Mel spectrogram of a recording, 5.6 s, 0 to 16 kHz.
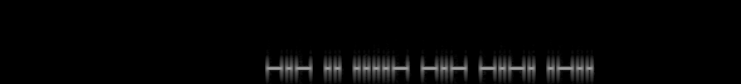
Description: Morse code, heard as a keyed tone, about 32 wpm, 700 Hz. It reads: KI4KCL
